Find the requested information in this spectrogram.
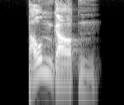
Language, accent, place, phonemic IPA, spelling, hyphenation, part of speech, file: German, Germany, Berlin, /ˈbaʊmˌɡaʁtn̩/, Baumgarten, Baum‧gar‧ten, noun / proper noun, De-Baumgarten.ogg
- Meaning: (noun) fruit orchard; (proper noun) a surname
